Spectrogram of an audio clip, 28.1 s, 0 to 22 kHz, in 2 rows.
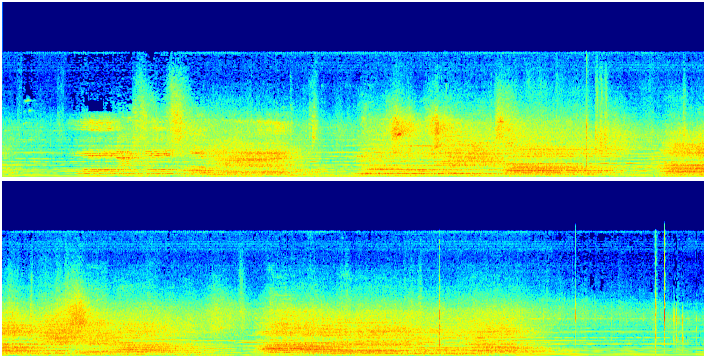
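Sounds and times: choir singing in a church: 0.0s - 28.0s.

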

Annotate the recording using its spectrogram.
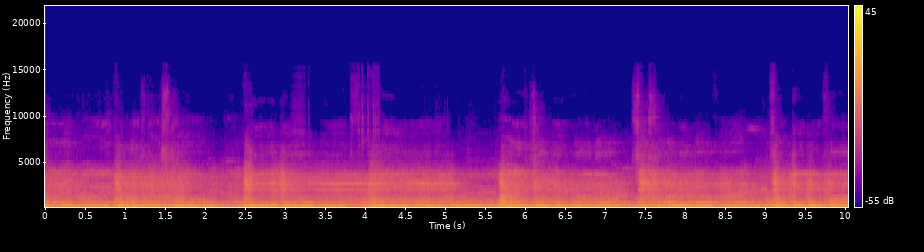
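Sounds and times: electric guitar: 0.0s - 10.0s
live band instrumental: 0.0s - 10.0s.

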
